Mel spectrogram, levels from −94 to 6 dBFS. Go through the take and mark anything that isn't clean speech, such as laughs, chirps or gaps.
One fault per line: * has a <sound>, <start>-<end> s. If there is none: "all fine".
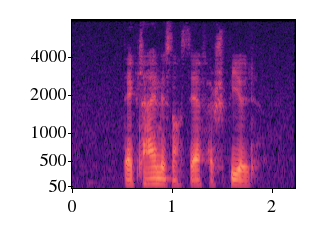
all fine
